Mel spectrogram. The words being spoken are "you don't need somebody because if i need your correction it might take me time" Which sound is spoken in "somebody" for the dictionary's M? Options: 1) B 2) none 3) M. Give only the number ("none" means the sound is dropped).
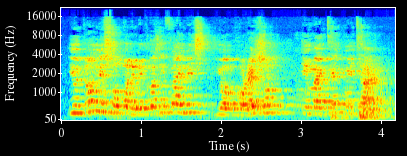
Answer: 2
